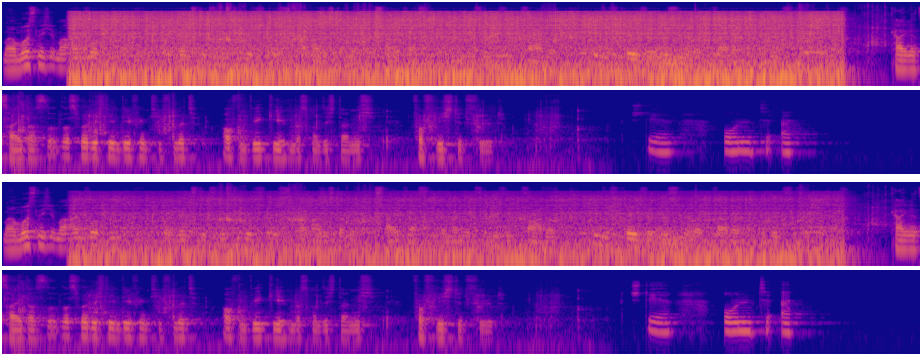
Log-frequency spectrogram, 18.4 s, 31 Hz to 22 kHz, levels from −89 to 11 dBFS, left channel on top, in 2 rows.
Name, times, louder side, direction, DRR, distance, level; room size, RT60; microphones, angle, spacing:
voice 1, 0.0-8.5 8.9-11.1 11.4-12.9 13.3-14.1, left 1 dB, 10° left, 11 dB, 0.4 m, -35 dB
sound 1, 0.6-8.4, left 9 dB, 85° left, 0.5 m, -24 dB
Chewing mastication, 1.9-15.1, left 4 dB, 30° left, 0.8 m, -44 dB
voice 2, 15.5-17.1, right 4 dB, 60° right, 13 dB, 0.7 m, -40 dB
19.5 x 6.6 x 7.4 m, 0.91 s
head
